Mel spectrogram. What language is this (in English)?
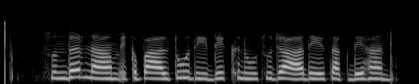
Punjabi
